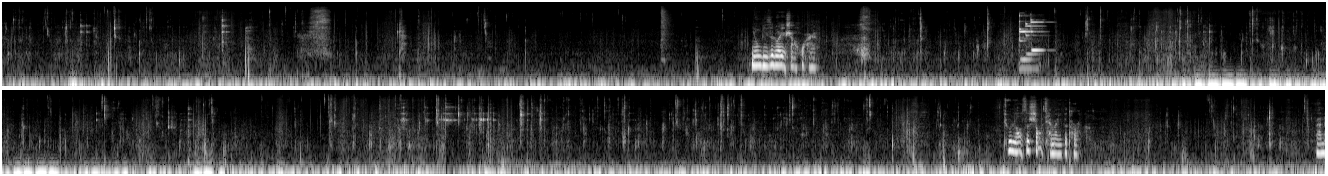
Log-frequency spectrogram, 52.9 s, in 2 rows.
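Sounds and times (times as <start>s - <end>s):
biting and chewing crunches: 0.0s - 5.9s, 21.6s - 46.2s, 49.4s - 52.8s.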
